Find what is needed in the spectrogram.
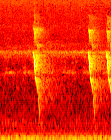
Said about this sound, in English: And other species start moving in. Like the blonde-crested woodpecker,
